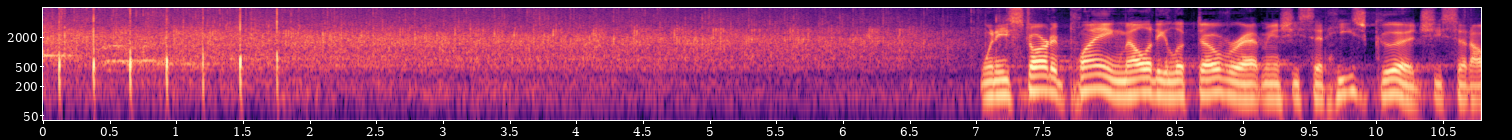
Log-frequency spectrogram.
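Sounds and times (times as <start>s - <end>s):
round of applause: 0.0s - 7.1s
speech: 7.0s - 10.7s.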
